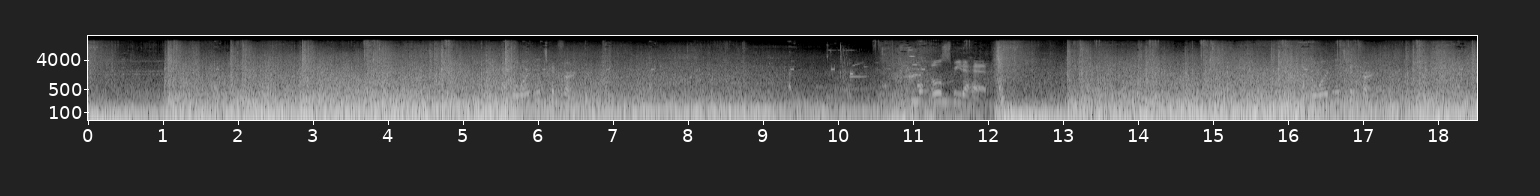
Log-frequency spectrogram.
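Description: Missiles whoosh as they launch.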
